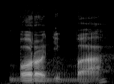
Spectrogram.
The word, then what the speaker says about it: боротьба: слова самі стають дзвінкими пишеться боротьба молод ба просьба ось де футбол баскетбол Тбілісі а вимовляється бородьба молодьба просьба ось де футбол баскетбол дбілісі пишемо а як же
